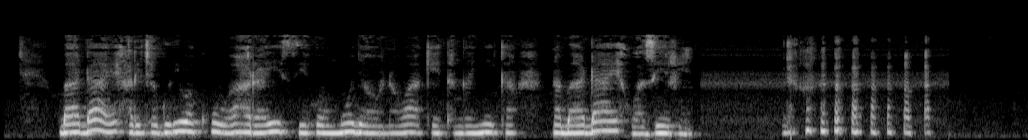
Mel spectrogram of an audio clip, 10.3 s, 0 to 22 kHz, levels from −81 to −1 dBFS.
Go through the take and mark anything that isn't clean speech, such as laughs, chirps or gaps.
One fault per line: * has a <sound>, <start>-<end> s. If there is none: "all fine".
* has a laugh, 7.8-9.4 s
